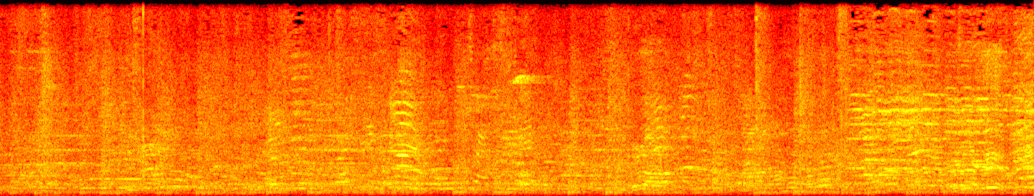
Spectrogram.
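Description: A crowd of men, women and children chatters loudly close by.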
